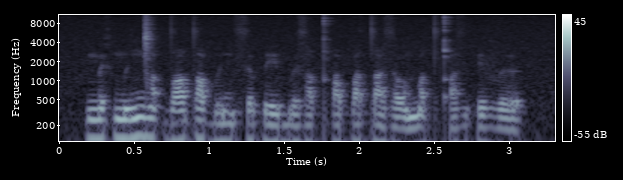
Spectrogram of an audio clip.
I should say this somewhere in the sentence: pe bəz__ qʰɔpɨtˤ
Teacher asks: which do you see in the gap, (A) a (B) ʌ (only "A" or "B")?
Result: B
